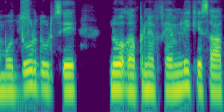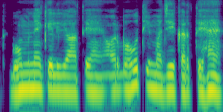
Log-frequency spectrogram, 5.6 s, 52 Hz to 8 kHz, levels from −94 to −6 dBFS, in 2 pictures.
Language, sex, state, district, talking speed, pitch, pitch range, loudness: Hindi, male, Bihar, Saran, 205 wpm, 140 Hz, 135-150 Hz, -19 LUFS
